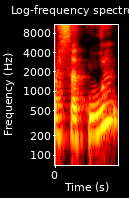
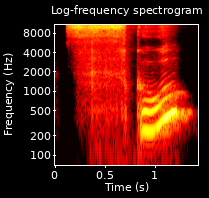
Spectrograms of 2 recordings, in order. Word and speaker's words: school: make that error and you may say is school or sakul. If you're making that error just stretch the s sound and say it like school start in when you're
